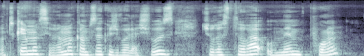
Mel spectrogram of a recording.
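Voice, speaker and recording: Her voice has a dark, mellow tone and a medium pitch, and this woman speaks at a moderate pace with ordinary pitch variation. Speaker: podcaster. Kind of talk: solo podcast monologue.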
